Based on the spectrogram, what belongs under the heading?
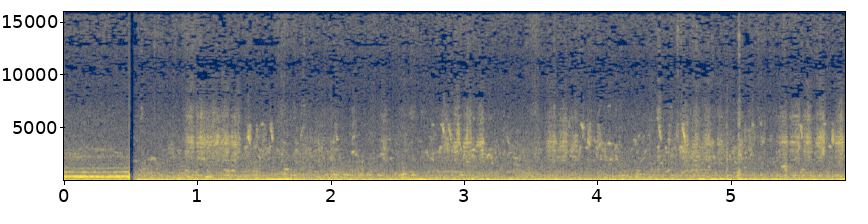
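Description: Faint, scattered bird chirps over a low background rumble, with a steady hum that cuts off about half a second in.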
